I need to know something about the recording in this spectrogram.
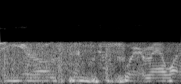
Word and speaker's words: gyros: By the way, I know they're pronounced gyros, and I swear, man, when I'm in that speaker at Arby's, I just did this the other night because I got K1.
